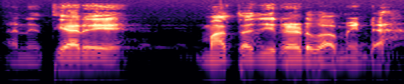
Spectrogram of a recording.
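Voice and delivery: ordinary talk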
